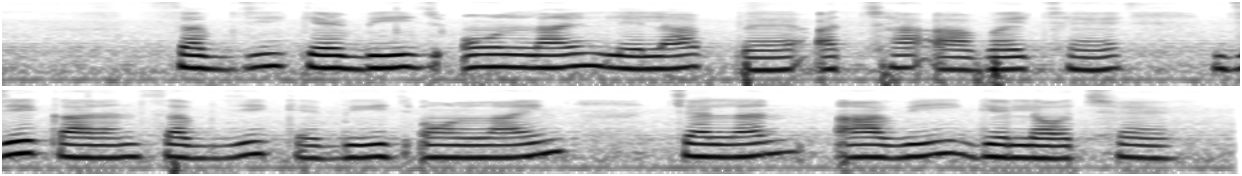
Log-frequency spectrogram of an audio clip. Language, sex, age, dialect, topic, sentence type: Maithili, female, 18-24, Angika, agriculture, question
